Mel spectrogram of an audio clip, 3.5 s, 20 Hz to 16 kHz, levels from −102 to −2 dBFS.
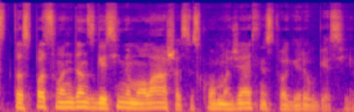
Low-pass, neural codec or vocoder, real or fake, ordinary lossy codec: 14.4 kHz; codec, 44.1 kHz, 7.8 kbps, DAC; fake; AAC, 48 kbps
